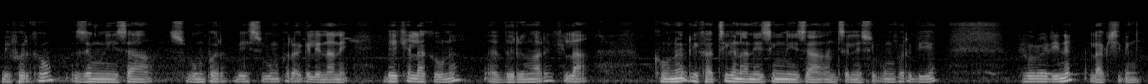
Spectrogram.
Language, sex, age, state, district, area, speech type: Bodo, male, 18-30, Assam, Baksa, rural, spontaneous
